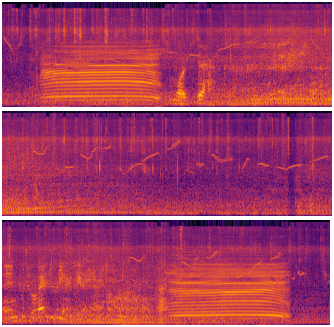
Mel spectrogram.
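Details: Fat male cow calling to the female as tame cattle are herded in the afternoon: two long, strong moos about eight seconds apart, with scattered bird chirps and light rustling between them.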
